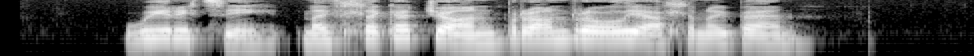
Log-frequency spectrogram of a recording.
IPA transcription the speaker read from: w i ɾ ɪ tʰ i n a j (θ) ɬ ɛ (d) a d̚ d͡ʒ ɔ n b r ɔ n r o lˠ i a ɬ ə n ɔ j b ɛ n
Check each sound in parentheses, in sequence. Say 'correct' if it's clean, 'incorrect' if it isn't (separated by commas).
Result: correct, incorrect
